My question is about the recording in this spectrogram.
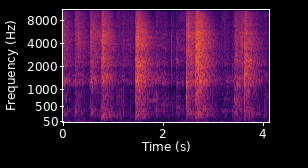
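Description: A series of heavy thuds, roughly one a second, each a sharp strike with a short tail.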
